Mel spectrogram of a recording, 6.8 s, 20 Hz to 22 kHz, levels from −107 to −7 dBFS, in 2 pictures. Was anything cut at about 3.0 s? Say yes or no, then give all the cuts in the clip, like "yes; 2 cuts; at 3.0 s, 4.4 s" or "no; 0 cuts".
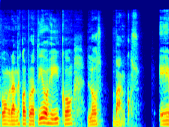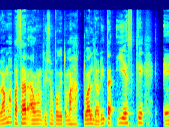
yes; 1 cut; at 3.0 s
